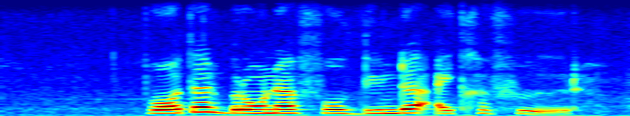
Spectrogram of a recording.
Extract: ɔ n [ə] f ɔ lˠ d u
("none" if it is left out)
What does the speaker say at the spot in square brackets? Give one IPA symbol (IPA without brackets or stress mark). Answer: ə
